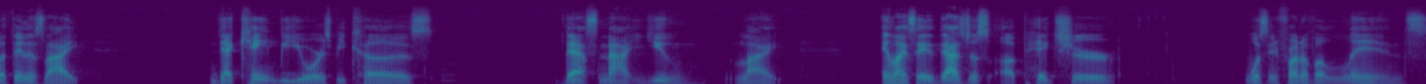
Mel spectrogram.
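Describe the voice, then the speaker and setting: The recording is very clean with a silent background and a dry, close sound with no echo. A man with a fairly low pitch speaks fairly slowly, with long, frequent pauses, lively intonation and an animated tone. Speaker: podcast host. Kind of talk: casual chat.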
